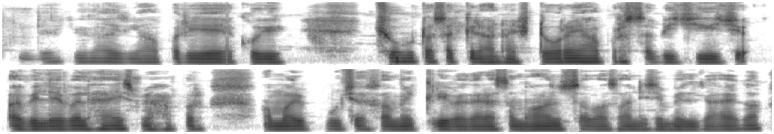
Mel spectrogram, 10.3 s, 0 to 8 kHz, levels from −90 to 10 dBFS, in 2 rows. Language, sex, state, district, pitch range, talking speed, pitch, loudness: Hindi, male, Uttar Pradesh, Jyotiba Phule Nagar, 100-110 Hz, 170 wpm, 105 Hz, -17 LUFS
